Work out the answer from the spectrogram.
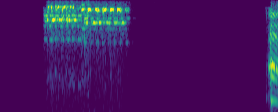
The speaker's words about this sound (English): Did you get a text or something? Is that what that sound is? Yeah, sorry. I'll go turn that phone off.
